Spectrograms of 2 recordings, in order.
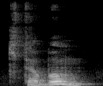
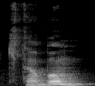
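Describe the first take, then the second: The two takes are said the same way.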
